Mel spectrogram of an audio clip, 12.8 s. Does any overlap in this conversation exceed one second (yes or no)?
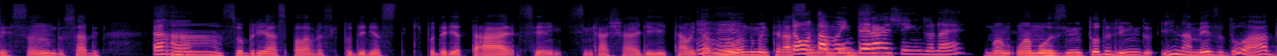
yes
